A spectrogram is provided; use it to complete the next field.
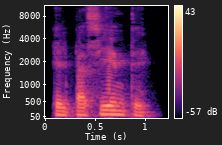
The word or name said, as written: El paciente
